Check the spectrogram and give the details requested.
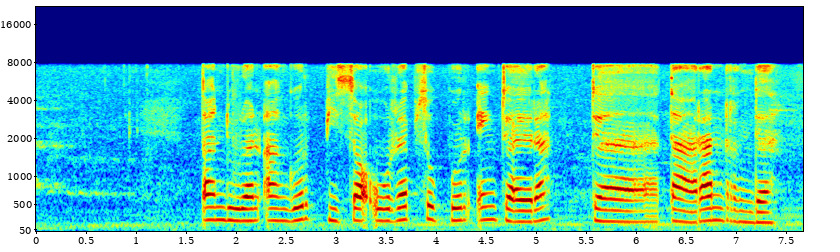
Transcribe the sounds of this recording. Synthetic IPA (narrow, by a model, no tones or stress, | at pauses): t̪and̪uɾanʔaŋɡʊrb̥i̤sɔʔuɾɪp̚sub̥ʊ̤rɪŋd̪̥a̤ʔeɾahd̥a̤t̪aɾanrənd̪ah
